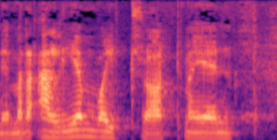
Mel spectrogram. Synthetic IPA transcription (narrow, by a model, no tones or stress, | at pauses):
ɛmaɾa̰lˠjəmwajtʰrɔtʰmaɛn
